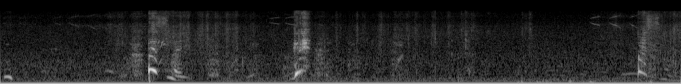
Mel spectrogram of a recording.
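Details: Young Bernese Mountain Dog Mobis, aged 1.3 years, barks twice in quick single yelps during training, then falls quiet under steady outdoor background noise.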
